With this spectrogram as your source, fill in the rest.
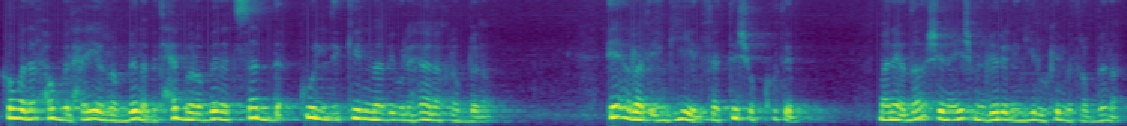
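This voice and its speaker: A man's voice: a little high, warm tone. A man with an Egyptian Arabic accent preaching a sermon, asking rhetorical questions and answering them himself. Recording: echoey hall reverb.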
